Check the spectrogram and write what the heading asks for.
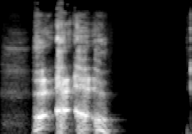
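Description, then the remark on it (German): A person clears their throat in a few quick, rough bursts lasting about a second, fairly loud, followed by silence with a faint click at the end. “Oh, sorry, ich muss gerade mal äh, räuspern.”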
